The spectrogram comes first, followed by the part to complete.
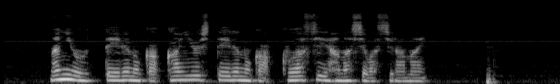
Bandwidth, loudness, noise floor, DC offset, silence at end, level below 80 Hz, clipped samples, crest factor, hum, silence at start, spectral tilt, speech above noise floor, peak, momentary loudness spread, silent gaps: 11.5 kHz; -23 LUFS; -62 dBFS; under 0.1%; 0.65 s; -52 dBFS; under 0.1%; 16 dB; none; 0.5 s; -6.5 dB/octave; 40 dB; -8 dBFS; 17 LU; none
